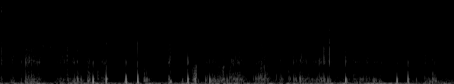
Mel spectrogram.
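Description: A thin, solid, square cork coaster held in the hands is scratched with short fingernails. Quiet, dull scratching and soft tapping come in quick, irregular bursts, mostly low in tone with no ringing after each stroke.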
